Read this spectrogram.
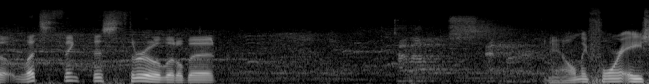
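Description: A crowd cheers in a large echoing hall.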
